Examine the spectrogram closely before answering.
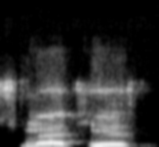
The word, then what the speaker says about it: Matthias: I alternate by the way the other person says it. So Matthias. I like Matthias because it's how I say it in French.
